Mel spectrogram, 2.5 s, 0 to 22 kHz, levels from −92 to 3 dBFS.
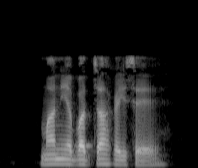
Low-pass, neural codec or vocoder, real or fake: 5.4 kHz; vocoder, 44.1 kHz, 128 mel bands every 512 samples, BigVGAN v2; fake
